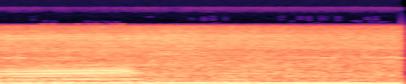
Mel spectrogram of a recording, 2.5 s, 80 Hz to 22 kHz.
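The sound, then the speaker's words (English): A 1000cc motorcycle engine drones loudly and steadily, with a tonal whine at first that blends into a continuous roar mixed with wind rush. No one speaks. “I love the 1000 engine. This is a yes from me. It wants to go forward right now, even though I'm on the flat.”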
